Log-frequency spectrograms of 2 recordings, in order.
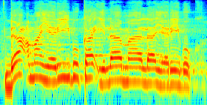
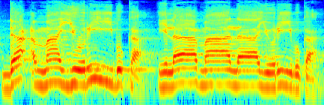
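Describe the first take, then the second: First: The verb is said with an 'a' after 'y'. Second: The verb is said with a 'u' after 'y'. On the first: "bisa dibaca yaribuka" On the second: "Boleh juga kita membacanya"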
